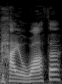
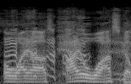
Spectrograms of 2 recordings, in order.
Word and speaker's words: ayahuasca: cave with him, but I kept calling it Hiawatha, right, Dylan? She messed up the pronunciation of ayahuasca like 5 times.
